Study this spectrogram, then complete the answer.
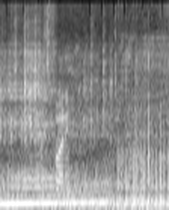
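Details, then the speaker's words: Engine note drops on throttle lift-off and a brief rising squeak chirps over it, even after tightening the jam nuts; cause not identified, owner now suspects body flex, earlier wheel bearings or brakes. "ime he lets off the throttle makes a loud squeak all right she's ready ready"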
